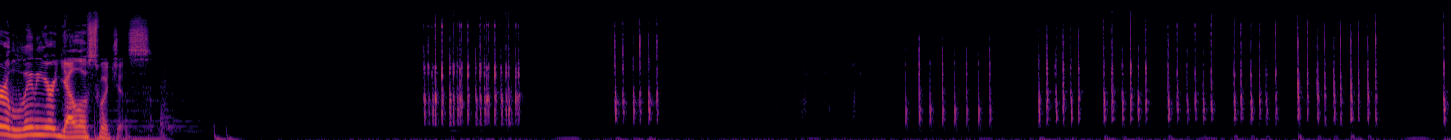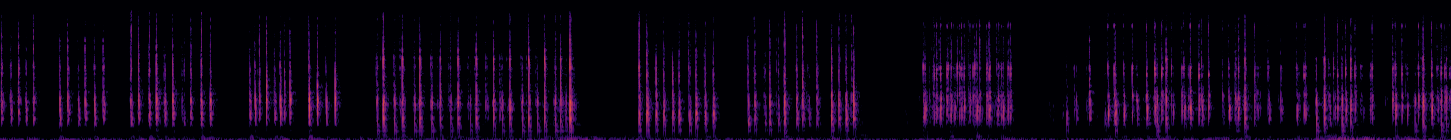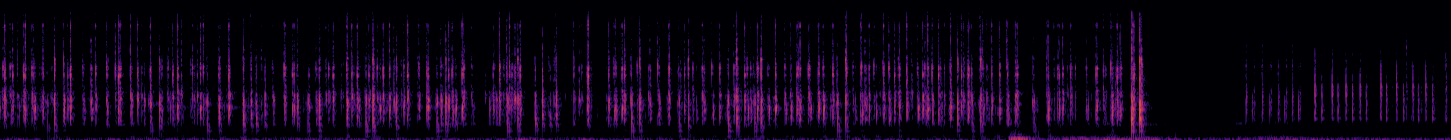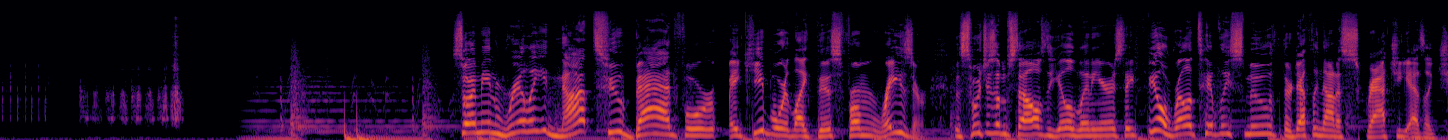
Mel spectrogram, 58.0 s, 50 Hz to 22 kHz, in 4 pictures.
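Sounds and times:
muted mechanical keyboard typing: 0:04.2 - 0:05.3, 0:06.2 - 0:06.7, 0:07.7 - 0:40.5, 0:41.4 - 0:45.4.

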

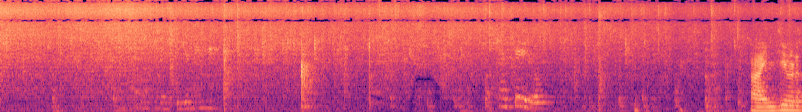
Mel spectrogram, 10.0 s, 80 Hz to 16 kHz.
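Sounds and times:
garlic sizzling in hot oil: 0:00.0 - 0:10.0
spatula scraping a pan: 0:00.5 - 0:02.0, 0:04.2 - 0:09.4.

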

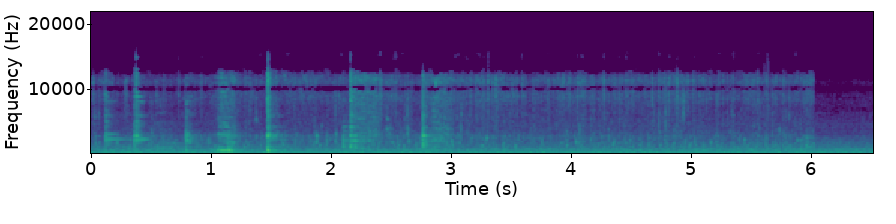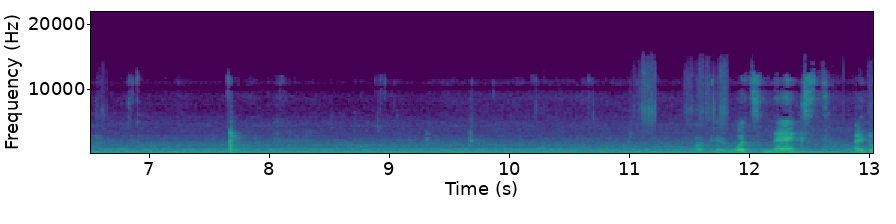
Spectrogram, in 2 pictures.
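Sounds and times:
soup simmering in a wok: 0:00.0 - 0:06.0.

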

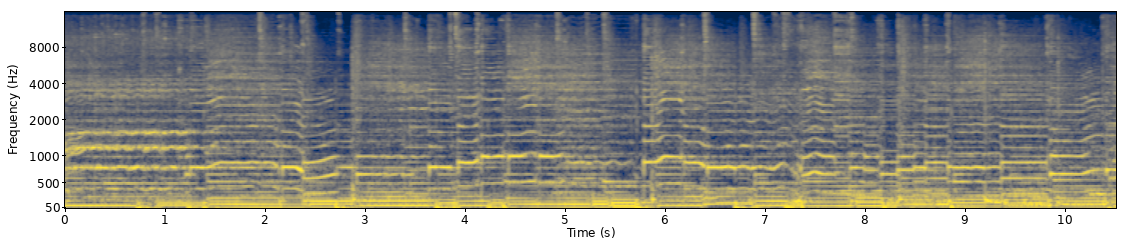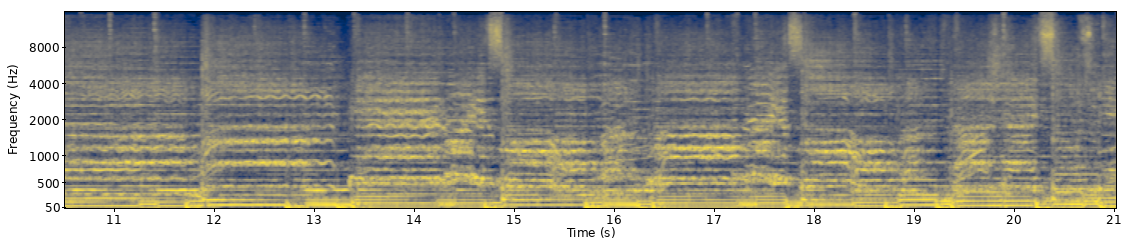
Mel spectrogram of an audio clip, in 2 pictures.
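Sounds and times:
group singing: 0:00.0 - 0:02.2, 0:10.4 - 0:21.0
instrumental backing with bass line: 0:00.0 - 0:21.0.

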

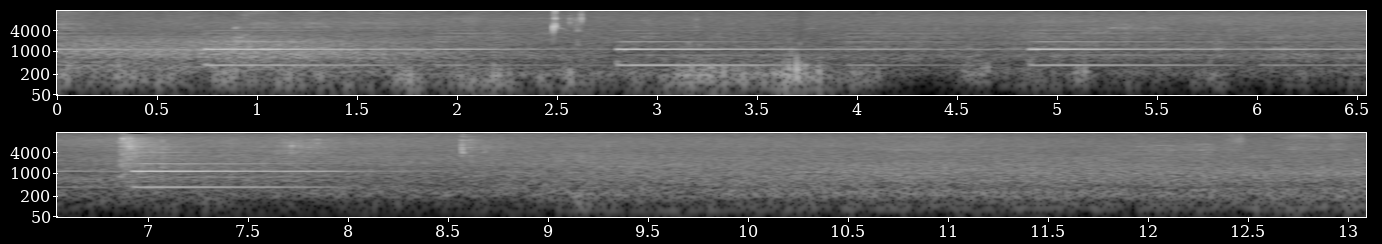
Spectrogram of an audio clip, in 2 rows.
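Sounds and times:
level crossing warning bell: 0:00.0 - 0:09.1.

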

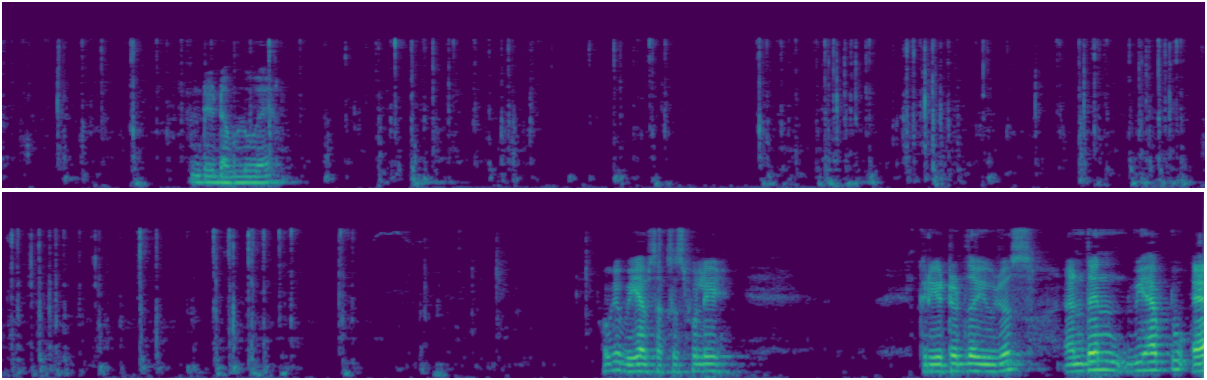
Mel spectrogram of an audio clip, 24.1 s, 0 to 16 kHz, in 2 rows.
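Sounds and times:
faint keyboard typing: 0:00.0 - 0:06.8, 0:07.5 - 0:19.0.

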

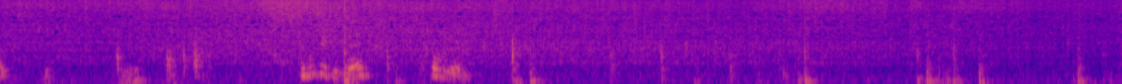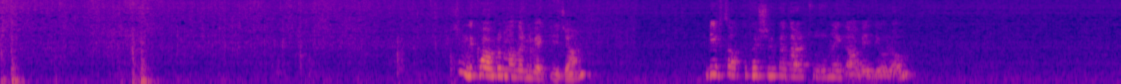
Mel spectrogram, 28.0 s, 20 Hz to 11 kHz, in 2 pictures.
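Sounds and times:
vegetables sizzling in oil: 0:00.0 - 0:28.0
wooden spoon knocking on pot: 0:01.4 - 0:02.6, 0:11.4 - 0:12.5.

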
